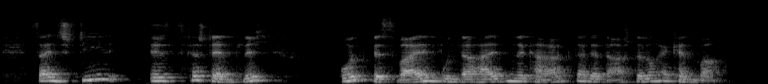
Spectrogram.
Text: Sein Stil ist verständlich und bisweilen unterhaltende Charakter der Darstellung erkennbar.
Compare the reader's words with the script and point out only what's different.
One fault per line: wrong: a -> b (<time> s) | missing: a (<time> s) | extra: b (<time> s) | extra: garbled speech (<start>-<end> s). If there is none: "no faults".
no faults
